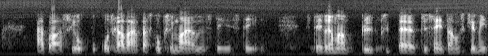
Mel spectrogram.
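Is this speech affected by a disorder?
Yes: stuttering; stuttering onset in primary school, more intense in primary school than now; much improved, largely managed through singing and microphone use; stuttering stops when singing, almost never stuttered with microphone when hosting, confidence helps; here repeated sounds, repeated words.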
